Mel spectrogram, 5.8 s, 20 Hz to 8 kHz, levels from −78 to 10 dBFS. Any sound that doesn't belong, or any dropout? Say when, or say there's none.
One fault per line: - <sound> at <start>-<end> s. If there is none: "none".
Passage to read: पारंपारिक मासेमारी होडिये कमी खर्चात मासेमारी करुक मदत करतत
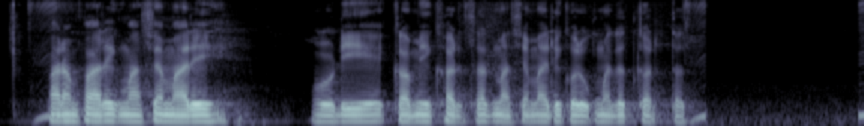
none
